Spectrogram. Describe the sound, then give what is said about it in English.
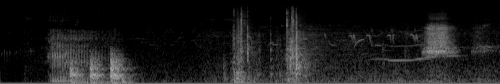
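Parents knock twice firmly on a door, about half a second apart, after a brief creaking groan. Faint chirping whistles and a short hiss follow. No one speaks. “Some of the parents are at the door.”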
